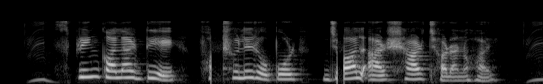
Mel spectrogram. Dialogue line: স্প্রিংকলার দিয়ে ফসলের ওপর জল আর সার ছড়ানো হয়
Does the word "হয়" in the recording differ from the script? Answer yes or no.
no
